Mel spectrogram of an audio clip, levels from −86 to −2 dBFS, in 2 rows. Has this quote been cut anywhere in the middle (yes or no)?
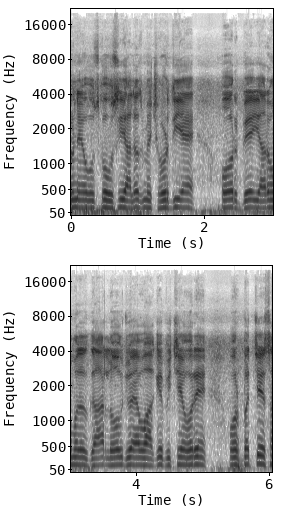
no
